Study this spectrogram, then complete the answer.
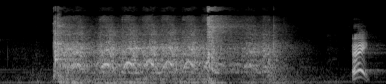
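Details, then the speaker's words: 25-year-old SBC 400 small-block V8 race engine, freshly rebuilt, cranking fast and evenly for a couple of seconds with no firing pulses, then a short burst of noise; no-start, with the crew suspecting timing 180 degrees out. "got fire no not yet I me it's it's 180 leave it to you to put stuff backwards"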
